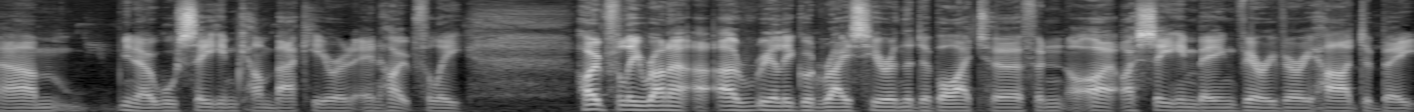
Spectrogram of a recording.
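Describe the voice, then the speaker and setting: With an Australian accent, a man speaks at a fairly quick pace with fairly even intonation. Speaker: horse racing commentator. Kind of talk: interview answer.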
